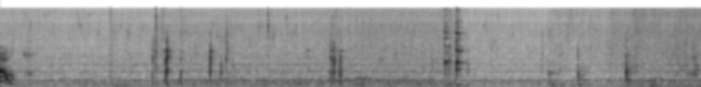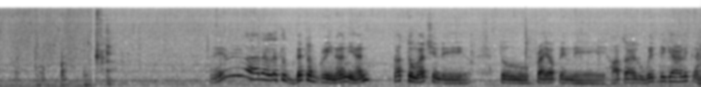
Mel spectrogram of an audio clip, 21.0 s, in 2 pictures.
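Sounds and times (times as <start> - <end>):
onion and garlic sizzling in oil: 0.0 - 21.0
chopsticks scraping a pan: 8.2 - 12.3.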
